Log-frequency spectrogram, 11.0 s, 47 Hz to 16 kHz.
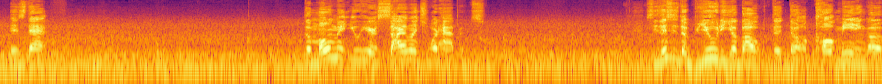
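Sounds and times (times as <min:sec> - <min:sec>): car engine: 0:00.0 - 0:11.0
road noise: 0:00.0 - 0:11.0.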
